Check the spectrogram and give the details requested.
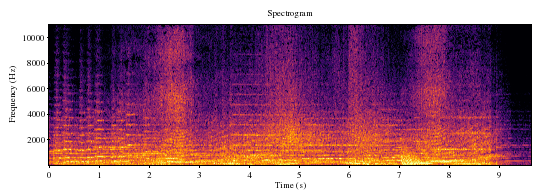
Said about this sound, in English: A ground crewman signals to the pilots to take off. The first Mustang accelerates down the desert airstrip, raising dust as it goes. As it lifts into the air, it retracts its landing gear. The other planes follow.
